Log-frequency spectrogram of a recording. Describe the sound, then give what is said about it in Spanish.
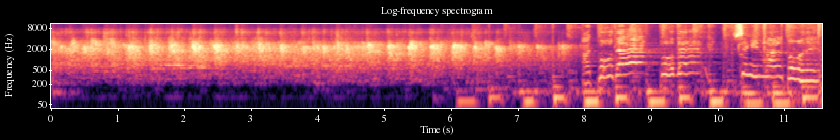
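A large crowd claps steadily in loud, sustained applause; midway, bass notes and instruments come in, and the clapping carries on under the music as singing begins. “Si va a aplaudir, háganlo para él.”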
